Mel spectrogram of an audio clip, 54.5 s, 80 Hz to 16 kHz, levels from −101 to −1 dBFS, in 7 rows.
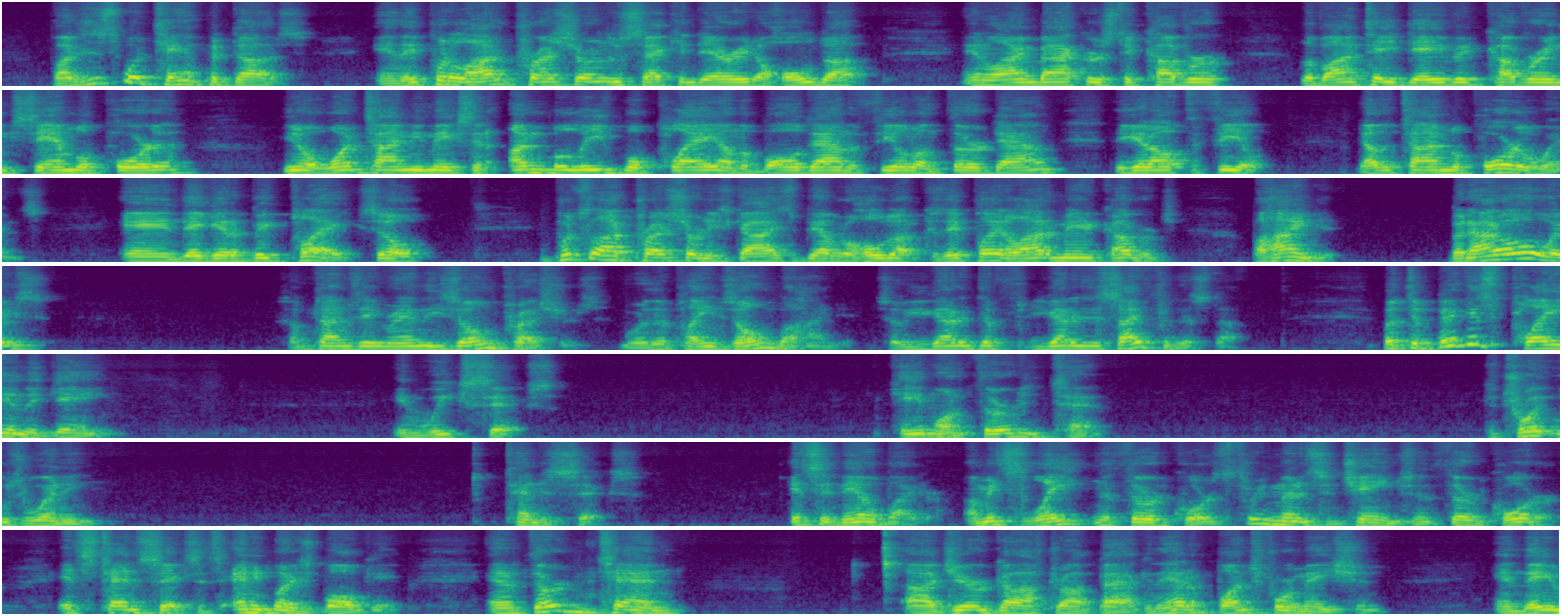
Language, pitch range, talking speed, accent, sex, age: English, 115-140 Hz, 195 wpm, American, male, 50-69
